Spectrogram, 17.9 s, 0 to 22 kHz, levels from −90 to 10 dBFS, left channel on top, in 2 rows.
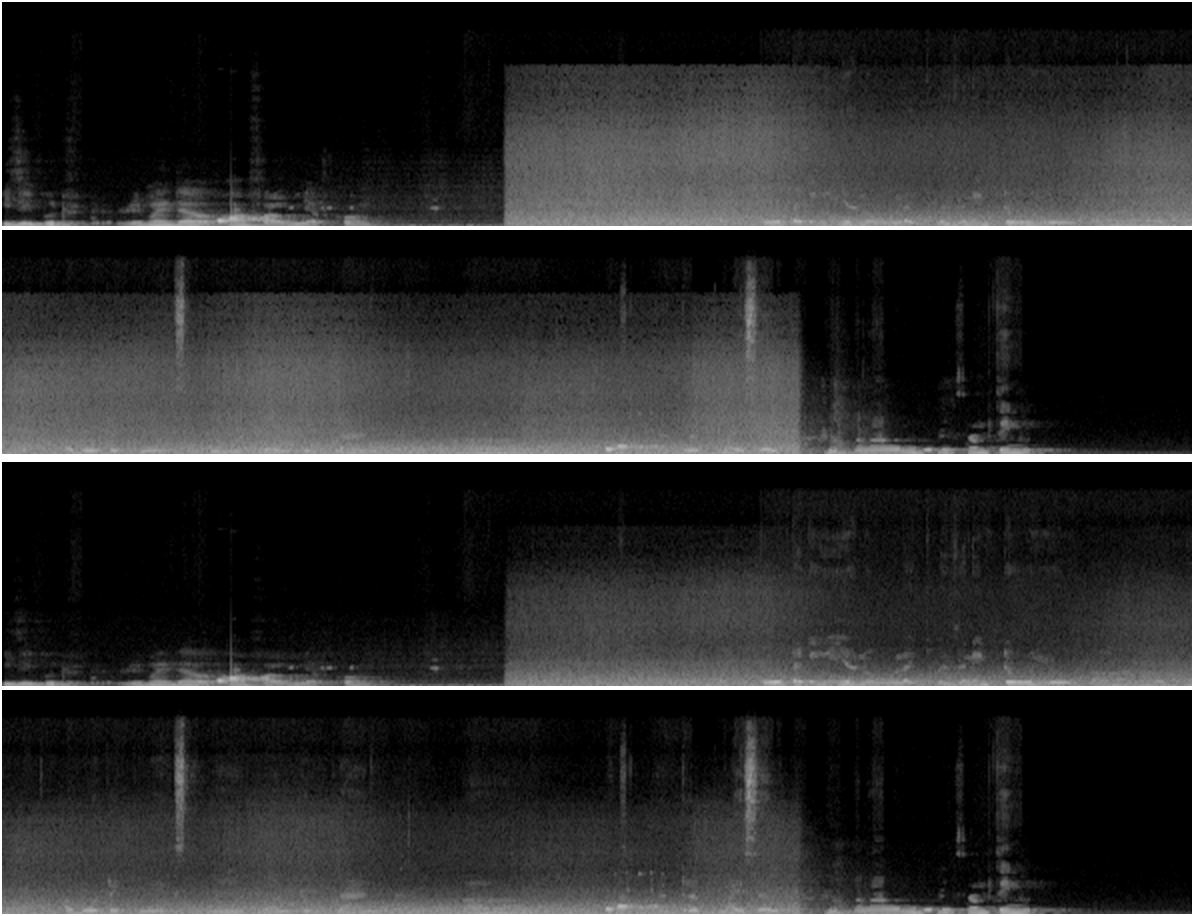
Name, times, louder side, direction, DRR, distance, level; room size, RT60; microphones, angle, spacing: voice 1, 0.0-2.8 15.1-15.6, left 3 dB, 60° left, 0.8 m, -33 dB
sound 1, 1.3-15.5, equal, 35° left, 5.6 m, -57 dB
voice 2, 1.6-2.0 5.7-10.2 10.5-12.0 12.4-13.1 13.4-14.8 15.3-16.6, equal, ahead, 0.8 m, -32 dB
sound 2, 3.8-14.9, left 3 dB, 75° left, 1.1 m, -33 dB
27.0 x 24.0 x 8.0 m
head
